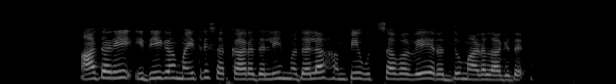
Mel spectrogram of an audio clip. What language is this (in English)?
Kannada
